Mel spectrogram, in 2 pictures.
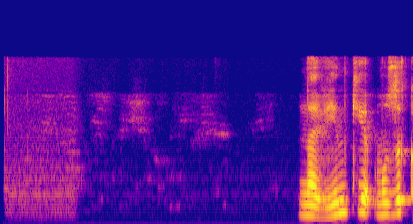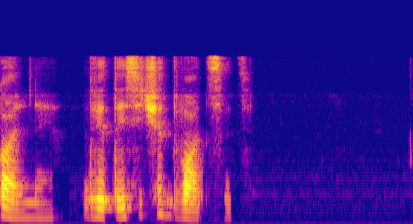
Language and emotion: Russian, neutral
